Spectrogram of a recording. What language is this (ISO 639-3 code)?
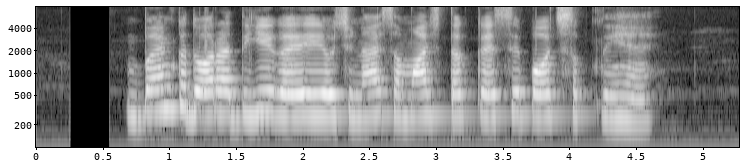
hin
